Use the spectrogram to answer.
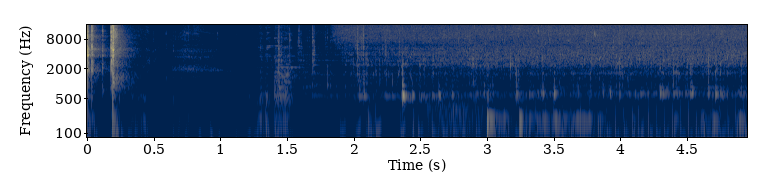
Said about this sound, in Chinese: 让我们听一听气泡水的声音。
